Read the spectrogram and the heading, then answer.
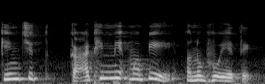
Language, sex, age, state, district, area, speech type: Sanskrit, male, 45-60, Karnataka, Uttara Kannada, rural, spontaneous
